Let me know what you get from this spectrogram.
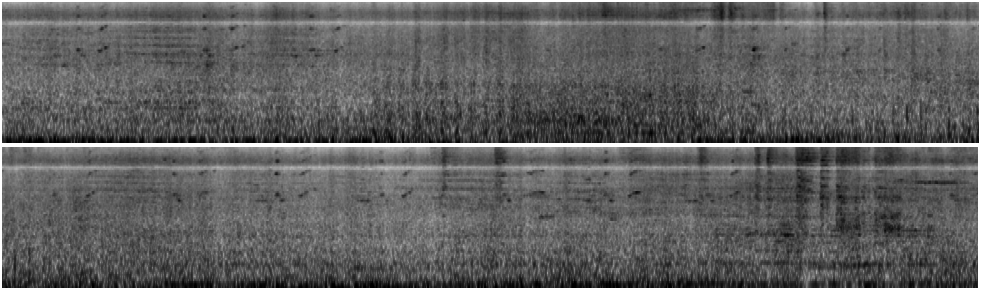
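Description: Double-stack intermodal container train rolling past: the well cars' steel wheels make a steady low rumble and clatter on the rails, with a faint high wheel squeal. A few sharper knocks come near the end.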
